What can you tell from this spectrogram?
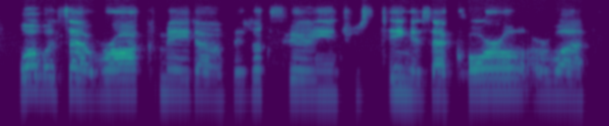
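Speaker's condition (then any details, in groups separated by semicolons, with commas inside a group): Multiple sclerosis; primary progressive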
